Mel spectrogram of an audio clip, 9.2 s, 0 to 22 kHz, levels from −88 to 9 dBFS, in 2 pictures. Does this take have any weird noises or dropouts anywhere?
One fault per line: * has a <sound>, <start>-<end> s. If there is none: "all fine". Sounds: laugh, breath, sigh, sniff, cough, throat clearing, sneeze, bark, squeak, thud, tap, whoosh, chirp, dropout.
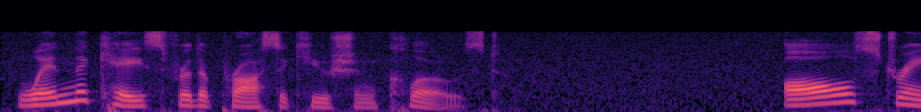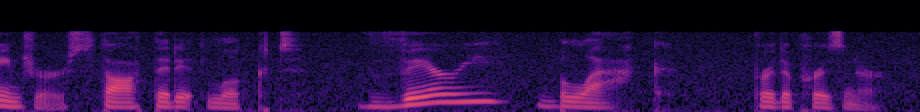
all fine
